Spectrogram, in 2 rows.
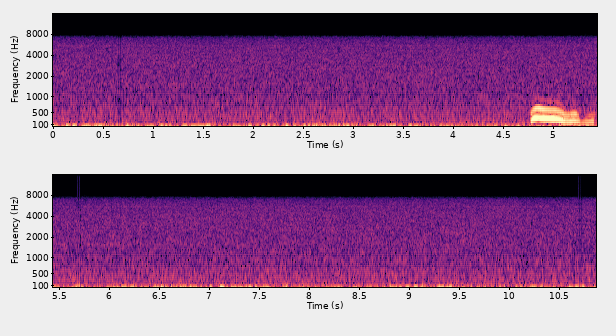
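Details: Eurasian eagle-owl recorded by webcam in Latvia on 4 March 2018 around 16:06: one brief low hoot falling slightly in pitch midway, set against a constant rushing hiss with no other calls.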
